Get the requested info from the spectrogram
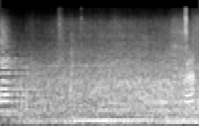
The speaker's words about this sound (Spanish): Y, uy, que nos atropellan. Pero que quería seguir yendo el coche, que me quería atropellar.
